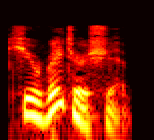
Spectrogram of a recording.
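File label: "curatorship", British English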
